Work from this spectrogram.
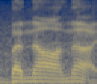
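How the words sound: It is said with a British accent.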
